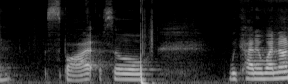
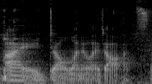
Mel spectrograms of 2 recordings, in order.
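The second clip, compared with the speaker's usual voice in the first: flat refusal; 11 dB quieter than usual. Retold or imitated. Imitating husband's refusal.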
